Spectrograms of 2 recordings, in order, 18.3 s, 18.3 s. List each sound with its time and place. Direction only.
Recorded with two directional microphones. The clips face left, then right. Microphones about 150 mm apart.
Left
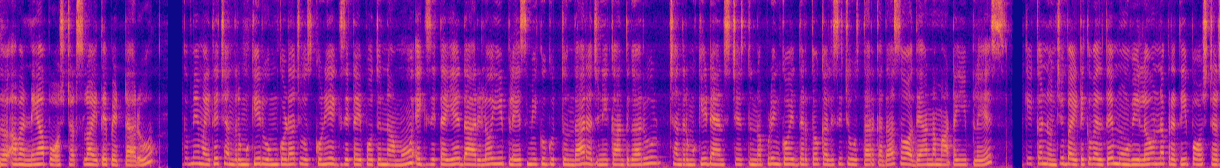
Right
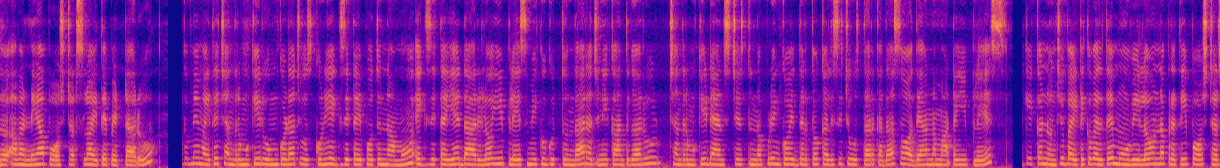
0.0 s a woman's voice: 30° right (ahead or behind)
15.5 s a woman's voice: 40° right (ahead or behind)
